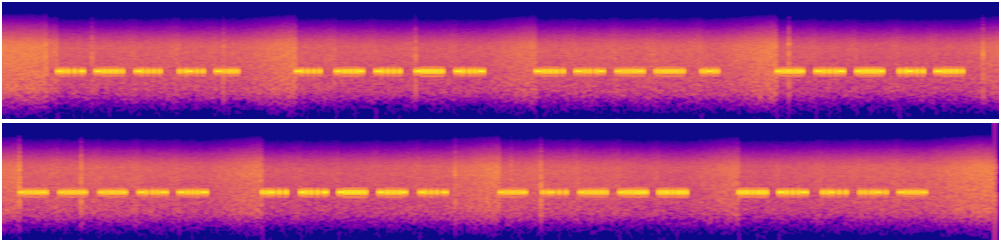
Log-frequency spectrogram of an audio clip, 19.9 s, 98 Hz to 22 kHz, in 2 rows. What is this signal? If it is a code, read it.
Hellschreiber (Feld-Hell, 122.5 baud), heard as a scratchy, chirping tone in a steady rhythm, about 900 Hz, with static crashes. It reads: VPLTK LALBW FMGSI QHOTP GQQWN YVBAU QYCGX XHYJD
